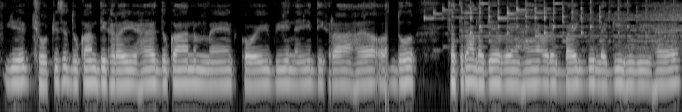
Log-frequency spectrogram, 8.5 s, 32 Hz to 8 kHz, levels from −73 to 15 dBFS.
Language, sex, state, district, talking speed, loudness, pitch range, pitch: Hindi, male, Haryana, Jhajjar, 190 wpm, -18 LUFS, 125-135 Hz, 130 Hz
